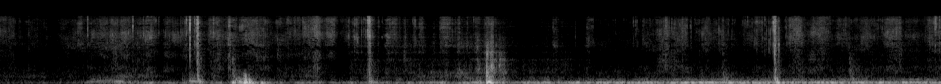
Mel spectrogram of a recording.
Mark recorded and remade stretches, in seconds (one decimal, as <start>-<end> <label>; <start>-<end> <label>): 0.0-3.5 recorded; 3.5-5.9 remade; 5.9-9.4 recorded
